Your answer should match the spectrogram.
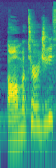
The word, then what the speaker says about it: thaumaturgy: This is an example of the church's famous thaumaturgy? Thaumaturgy. So like signaturgy with thauma instead of signa.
